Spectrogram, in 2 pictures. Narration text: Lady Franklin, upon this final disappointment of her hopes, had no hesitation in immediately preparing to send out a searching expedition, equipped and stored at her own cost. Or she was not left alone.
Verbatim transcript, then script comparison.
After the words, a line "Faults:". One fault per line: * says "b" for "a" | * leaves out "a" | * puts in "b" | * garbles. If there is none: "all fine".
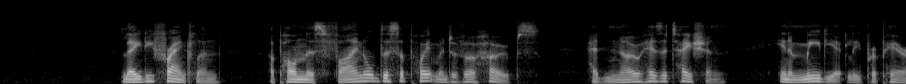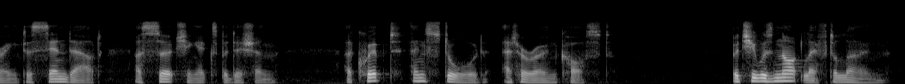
Lady Franklin, upon this final disappointment of her hopes, had no hesitation in immediately preparing to send out a searching expedition, equipped and stored at her own cost. But she was not left alone.
Faults:
* says "But" for "Or"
